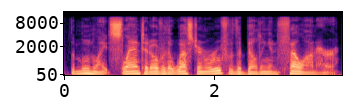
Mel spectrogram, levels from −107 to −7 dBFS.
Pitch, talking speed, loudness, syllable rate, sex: 115 Hz, 225 wpm, -20 LUFS, 5.4 syllables/s, male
